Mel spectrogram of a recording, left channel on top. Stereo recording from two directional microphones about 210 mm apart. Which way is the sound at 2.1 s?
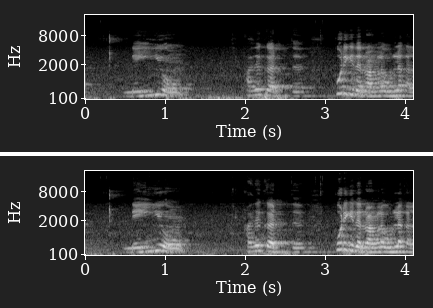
15° left (ahead or behind).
